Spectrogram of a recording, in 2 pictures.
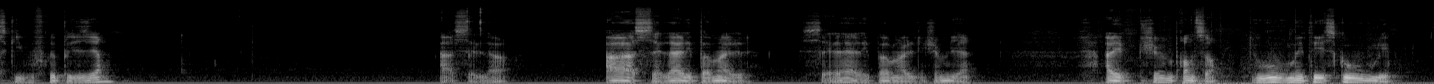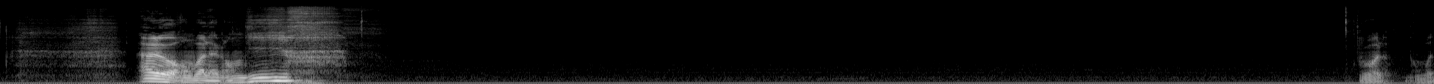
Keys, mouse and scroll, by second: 0.4-1.3 scroll down 4, 1.9-3.1 scroll down 4, 4.6 click, 17.9 click.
